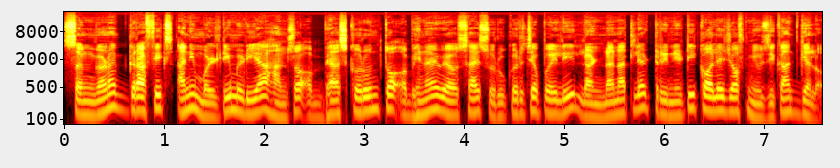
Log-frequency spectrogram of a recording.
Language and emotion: Goan Konkani, neutral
